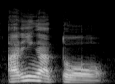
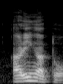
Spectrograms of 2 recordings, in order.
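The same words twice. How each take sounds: First: The final o sound is long. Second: The final o sound is short. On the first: The speaker calls it right. "Yang benar" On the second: The speaker calls it wrong. "bukan juga arigato"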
